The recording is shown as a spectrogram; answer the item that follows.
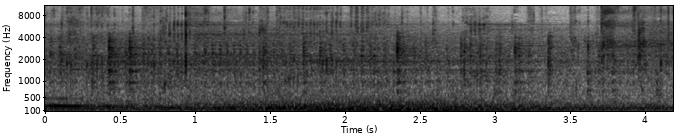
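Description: Designed science-fiction ambience: a steady low rumble with scattered small clicks and crackles over it. A low tone gliding down in pitch fades out just after the start.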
